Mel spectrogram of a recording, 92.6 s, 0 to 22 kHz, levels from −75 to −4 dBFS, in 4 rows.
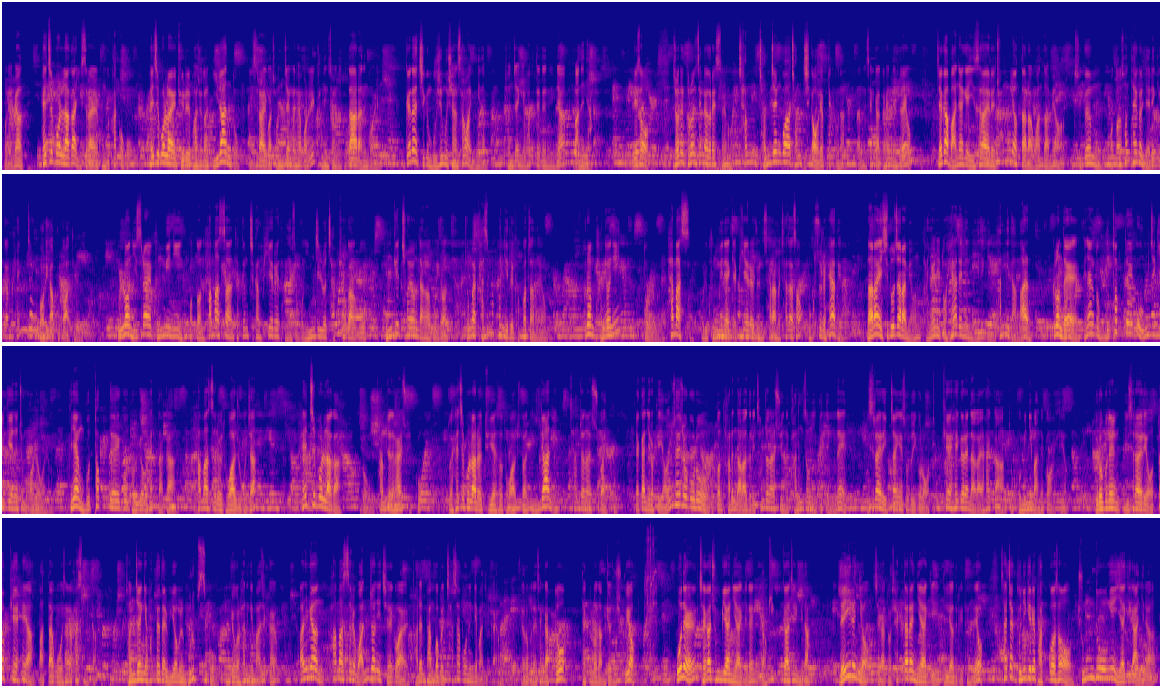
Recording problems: background chatter; loud; throughout; 4 voices, 7 dB below the speech

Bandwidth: 18 kHz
